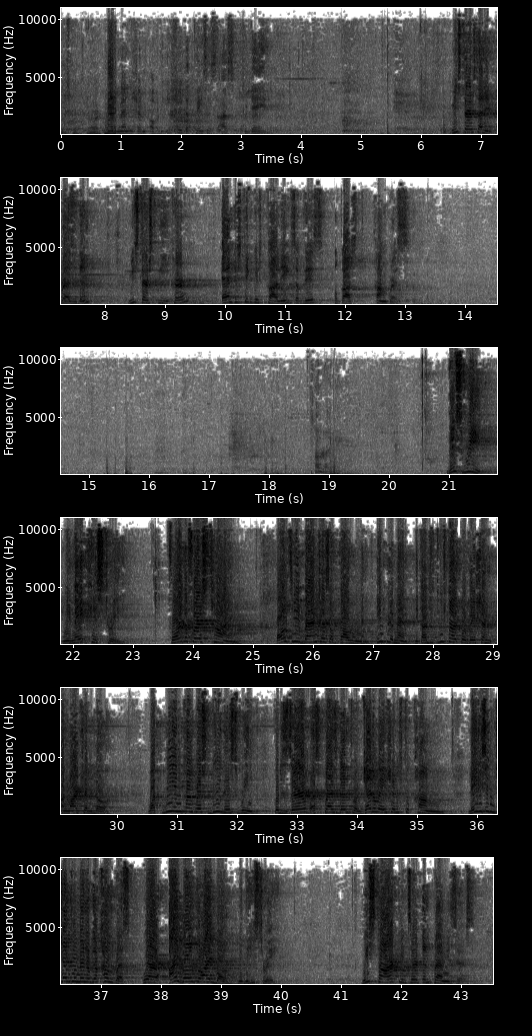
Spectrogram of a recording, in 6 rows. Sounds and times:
Narration, monologue: 0:00.0 - 0:16.0, 0:18.3 - 0:43.5
Female speech, woman speaking: 0:00.7 - 0:03.6, 0:06.5 - 0:13.2, 0:18.7 - 0:19.2, 0:21.0 - 0:23.0, 0:23.6 - 0:40.1, 0:41.3 - 0:43.3.

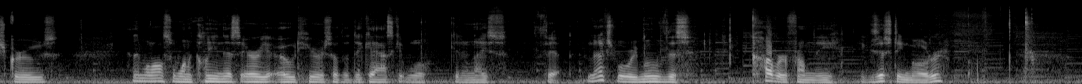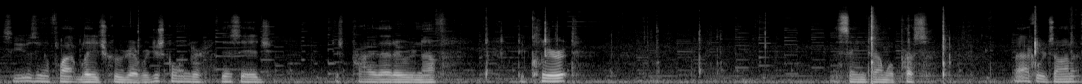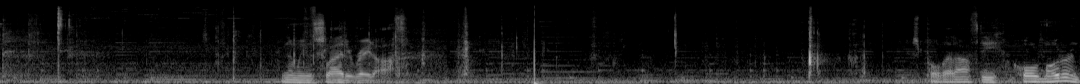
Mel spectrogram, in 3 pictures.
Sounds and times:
Speech: 0:00.0 - 0:00.6, 0:01.3 - 0:09.5, 0:10.9 - 0:13.6, 0:14.2 - 0:15.3, 0:16.0 - 0:16.6, 0:19.2 - 0:20.2, 0:21.0 - 0:21.7, 0:24.4 - 0:25.8, 0:30.8 - 0:32.4
Music: 0:00.0 - 0:32.4.

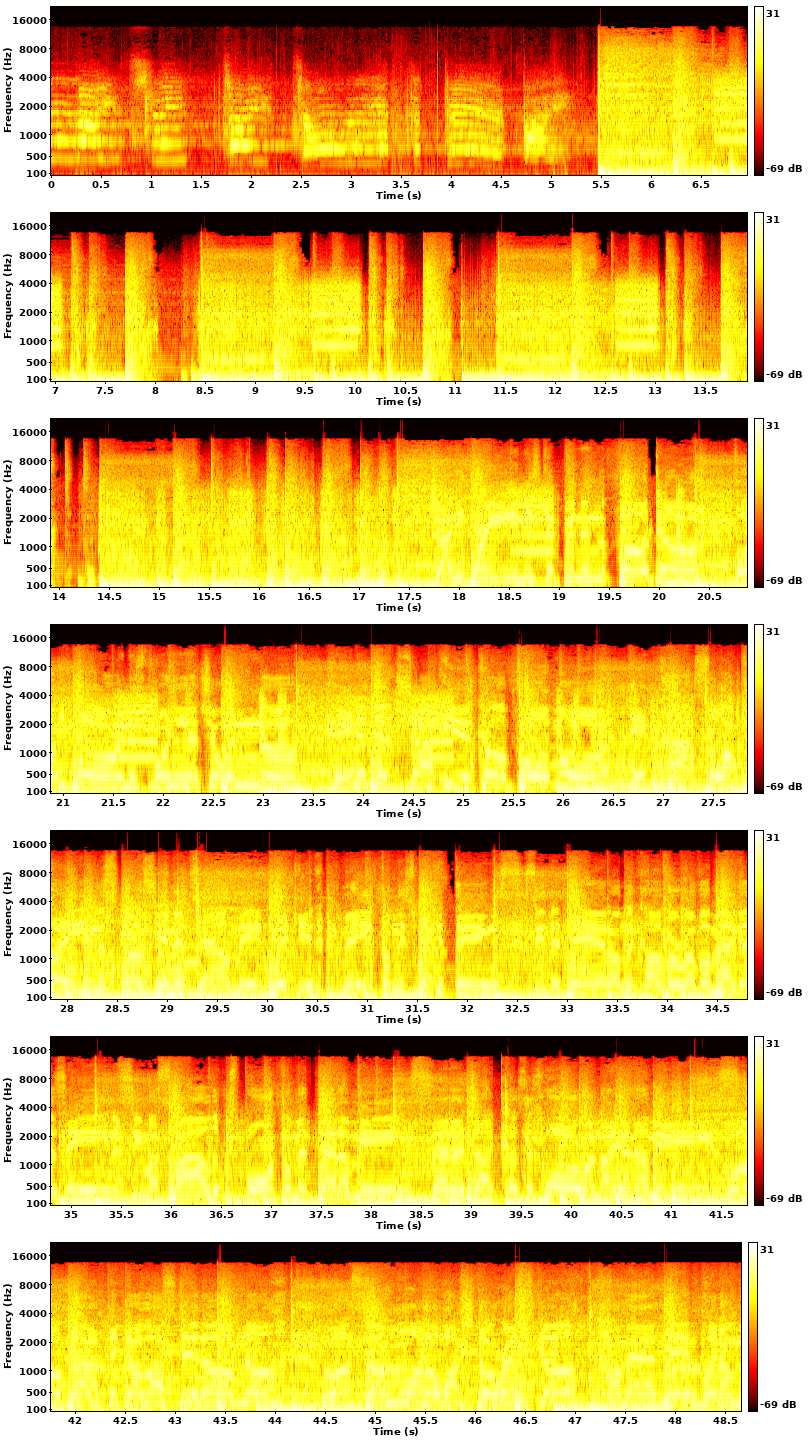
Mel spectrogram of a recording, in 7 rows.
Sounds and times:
Angry music: 0:03.3 - 0:48.6.

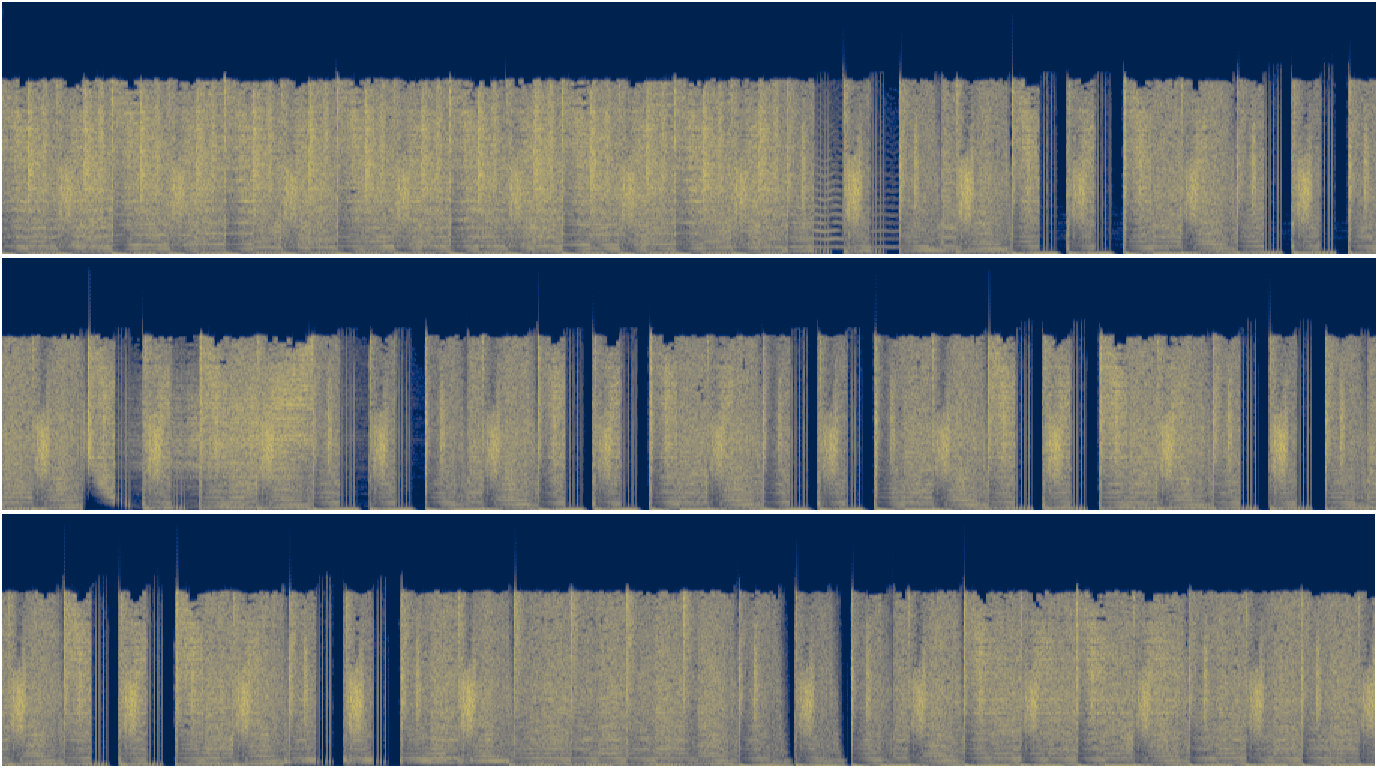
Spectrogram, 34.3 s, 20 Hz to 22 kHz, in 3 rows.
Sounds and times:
Dubstep: 0:00.0 - 0:34.3
Electronic dance music: 0:00.0 - 0:34.3.

